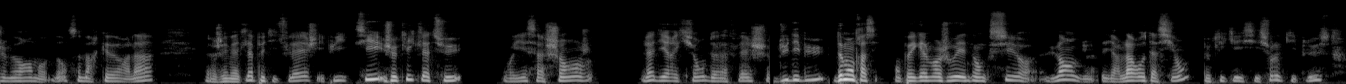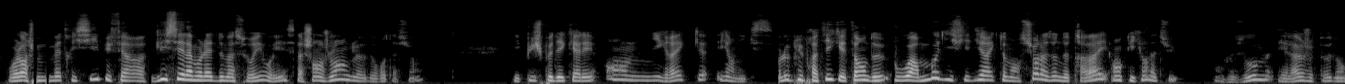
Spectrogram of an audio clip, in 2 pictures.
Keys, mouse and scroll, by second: 0.3 click, 1.0 click, 2.3 click, 3.9 click, 4.4 click, 4.7 click, 5.0 click, 5.7 click, 6.5 click, 6.9 click, 11.5 click, 12.0 click, 12.1 click, 12.3 click, 12.4 click, 14.4-17.0 scroll up 9, 16.8 middle click, 17.5 middle click, 17.5 scroll up 1, 19.0-19.8 scroll up 3, 20.1 scroll down 1, 21.1 scroll up 1, 24.9 click, 25.4 middle click, 25.6 middle click, 26.0 middle click.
